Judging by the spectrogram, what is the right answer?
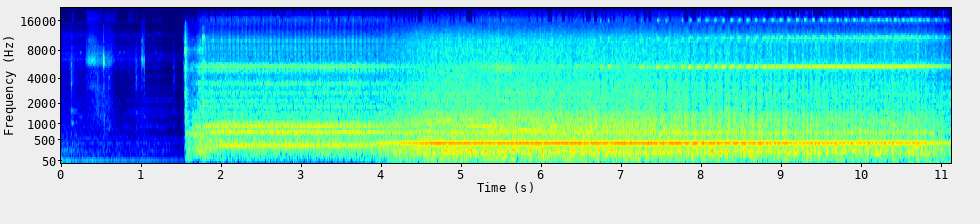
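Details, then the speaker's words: Drilling a pen blank on the lathe under power feed: a steady high squeal over the lathe hum as the bit feeds in, caused by the drill bit riding on its bevel instead of cutting. "if you're listening closely you can hear it squealing you know what that is well I'm going to be telling you in a minute well I found out what my problem was those of us who are Turner's will know what I'm talking about here when I say the drill bit was writing on the bevel this bevel here"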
